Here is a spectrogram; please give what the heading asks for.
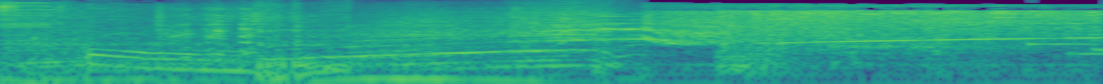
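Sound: car driving off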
